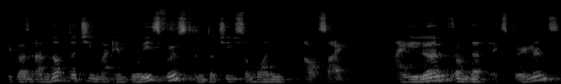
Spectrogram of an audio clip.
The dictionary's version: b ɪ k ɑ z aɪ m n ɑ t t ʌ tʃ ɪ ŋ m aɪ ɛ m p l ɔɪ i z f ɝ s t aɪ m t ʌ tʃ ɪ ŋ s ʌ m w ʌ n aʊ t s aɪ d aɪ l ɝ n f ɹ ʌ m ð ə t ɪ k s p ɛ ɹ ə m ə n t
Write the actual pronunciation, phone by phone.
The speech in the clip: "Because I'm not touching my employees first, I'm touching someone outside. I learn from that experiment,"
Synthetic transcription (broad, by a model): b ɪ k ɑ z aɪ m n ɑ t t ʌ tʃ ɪ ŋ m aɪ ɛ m p l ɔɪ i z f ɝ s t aɪ m t ʌ tʃ ɪ ŋ s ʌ m w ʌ n aʊ t s aɪ d aɪ l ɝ n f ɹ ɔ m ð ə t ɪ k s p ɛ ɹ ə m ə n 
